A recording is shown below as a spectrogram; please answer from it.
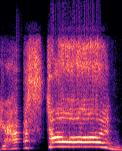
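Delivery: very loud, very high, drawn-out booming shout. Taking a speech action in the game by yelling a name: yelling. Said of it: "I'm yelling".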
